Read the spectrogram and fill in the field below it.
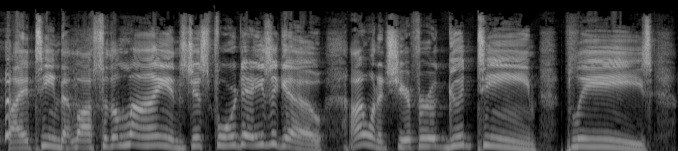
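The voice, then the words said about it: Whiny mocking voice. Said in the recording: “I appreciated you reading this in the whiny voice”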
